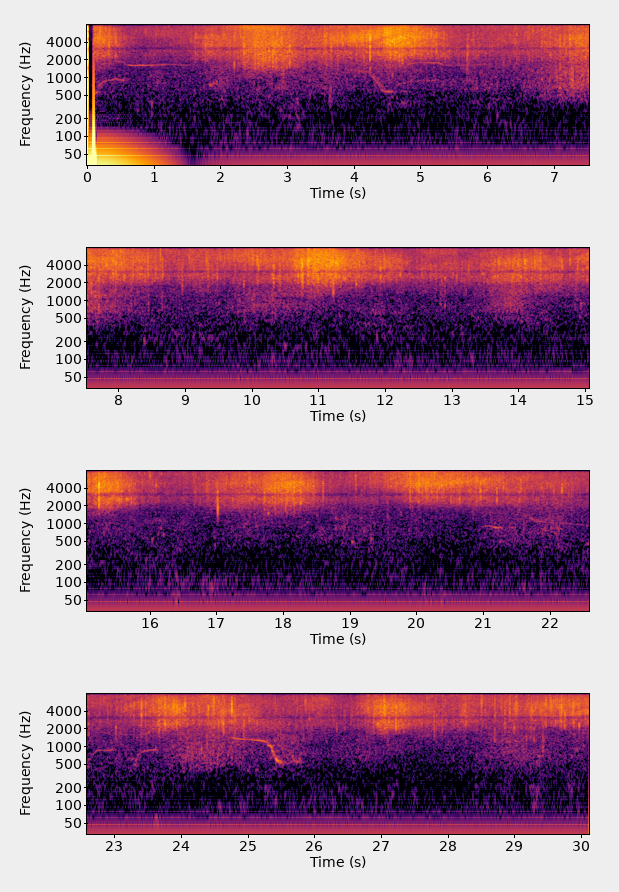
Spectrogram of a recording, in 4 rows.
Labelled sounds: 0.4	1.6	killer whale, Bigg's (transient), Gulf of Alaska transient, 1.4 to 2.0 kHz
3.9	6.1	killer whale, Bigg's (transient), Gulf of Alaska transient, 0.34 to 2.0 kHz
22.6	23.8	killer whale, Bigg's (transient), Gulf of Alaska transient, 0.25 to 1.1 kHz
24.7	25.9	killer whale, Bigg's (transient), Gulf of Alaska transient, 0.39 to 1.4 kHz

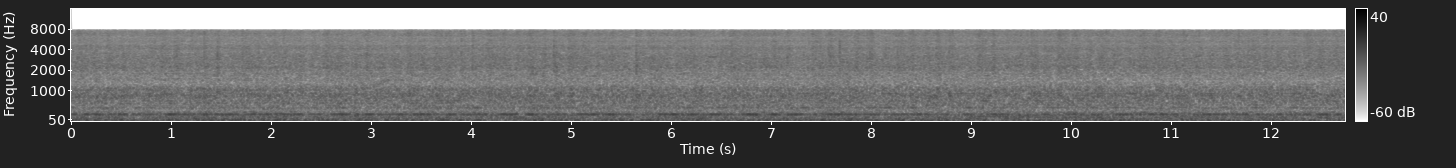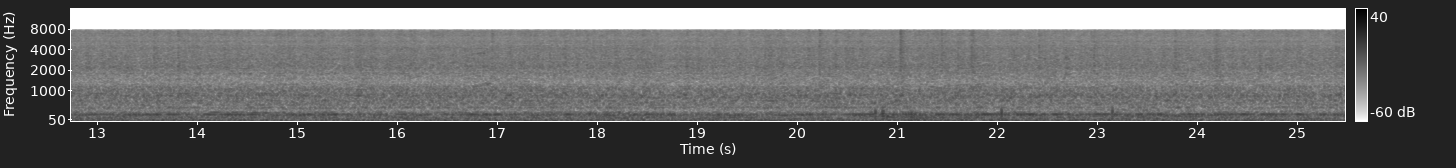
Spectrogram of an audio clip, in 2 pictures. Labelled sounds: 16.4	17.1	humpback whale, 1.0 to 7.4 kHz

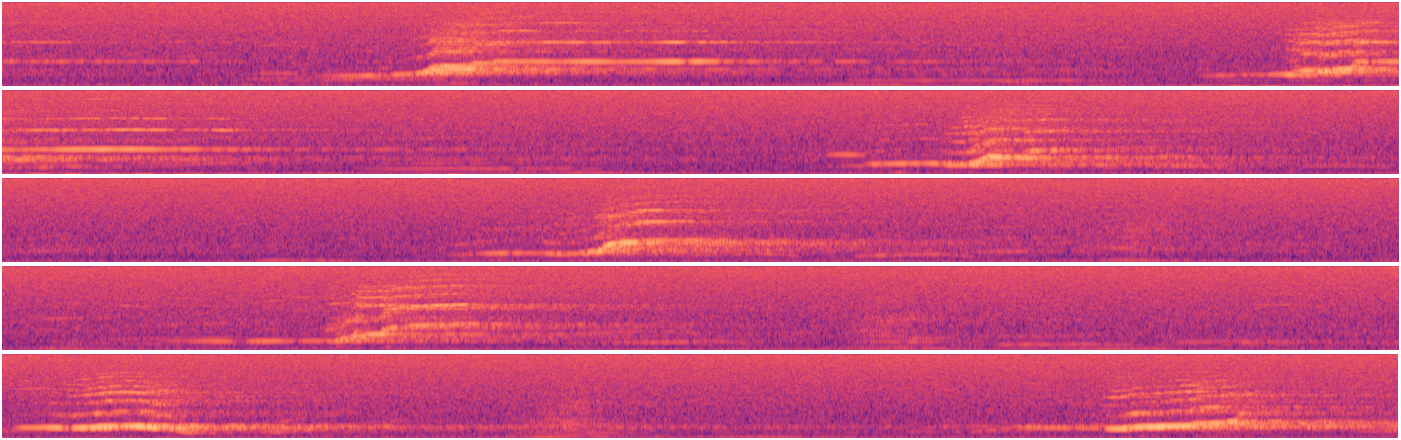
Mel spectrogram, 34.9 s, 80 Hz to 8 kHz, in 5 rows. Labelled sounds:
2.1	3.6	humpback whale, 0.80 to 3.8 kHz
6.4	7.8	humpback whale, 0.80 to 3.0 kHz
11.7	12.4	humpback whale, 0.80 to 2.9 kHz
17.0	18.5	humpback whale, 0.80 to 3.4 kHz
22.6	23.5	humpback whale, 0.80 to 6.0 kHz
25.3	25.6	humpback whale, 1.1 to 1.4 kHz
28.0	28.9	humpback whale, 0.80 to 4.1 kHz
33.4	34.2	humpback whale, 0.80 to 2.1 kHz

